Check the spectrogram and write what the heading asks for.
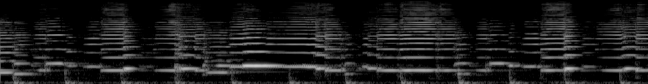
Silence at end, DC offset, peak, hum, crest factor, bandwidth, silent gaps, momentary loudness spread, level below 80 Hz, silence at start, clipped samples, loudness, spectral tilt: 0 s; under 0.1%; -10 dBFS; none; 16 dB; over 20 kHz; none; 14 LU; -50 dBFS; 0 s; under 0.1%; -26 LUFS; 0.5 dB/octave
